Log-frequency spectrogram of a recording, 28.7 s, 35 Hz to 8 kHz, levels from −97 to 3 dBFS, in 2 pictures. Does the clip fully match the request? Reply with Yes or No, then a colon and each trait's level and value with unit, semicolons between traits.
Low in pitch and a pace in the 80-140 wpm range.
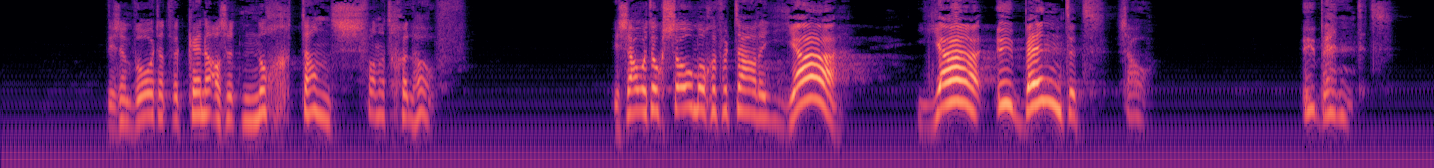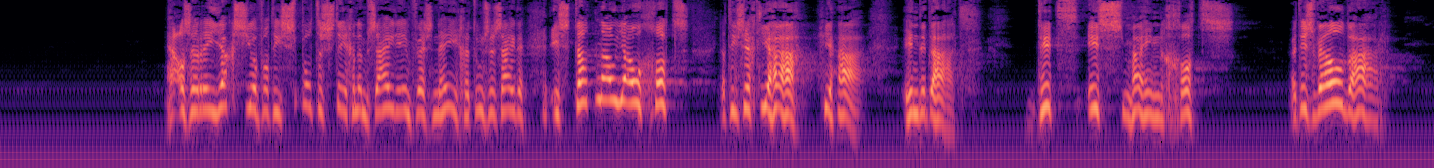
No: high, 200 Hz; slow, 135 wpm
